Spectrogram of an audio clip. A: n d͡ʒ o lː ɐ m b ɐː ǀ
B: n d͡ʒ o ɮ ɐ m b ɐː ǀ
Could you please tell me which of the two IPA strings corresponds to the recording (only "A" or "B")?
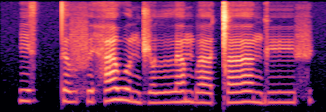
A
